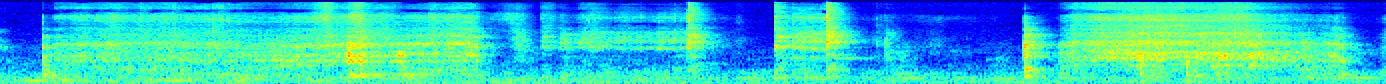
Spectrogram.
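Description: A broad metal spatula scraping softened varnish and paint stripper sludge across a wooden table top, in three long strokes with a few sharp clicks between them.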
